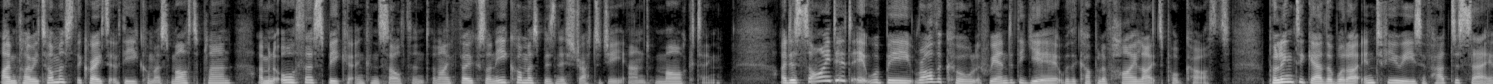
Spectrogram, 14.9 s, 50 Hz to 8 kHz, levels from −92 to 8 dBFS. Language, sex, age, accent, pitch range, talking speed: English, female, 30-49, British, 160-205 Hz, 210 wpm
